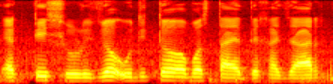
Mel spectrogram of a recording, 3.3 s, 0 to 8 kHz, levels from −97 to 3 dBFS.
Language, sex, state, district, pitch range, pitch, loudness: Bengali, male, Assam, Hailakandi, 115-135 Hz, 125 Hz, -17 LUFS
